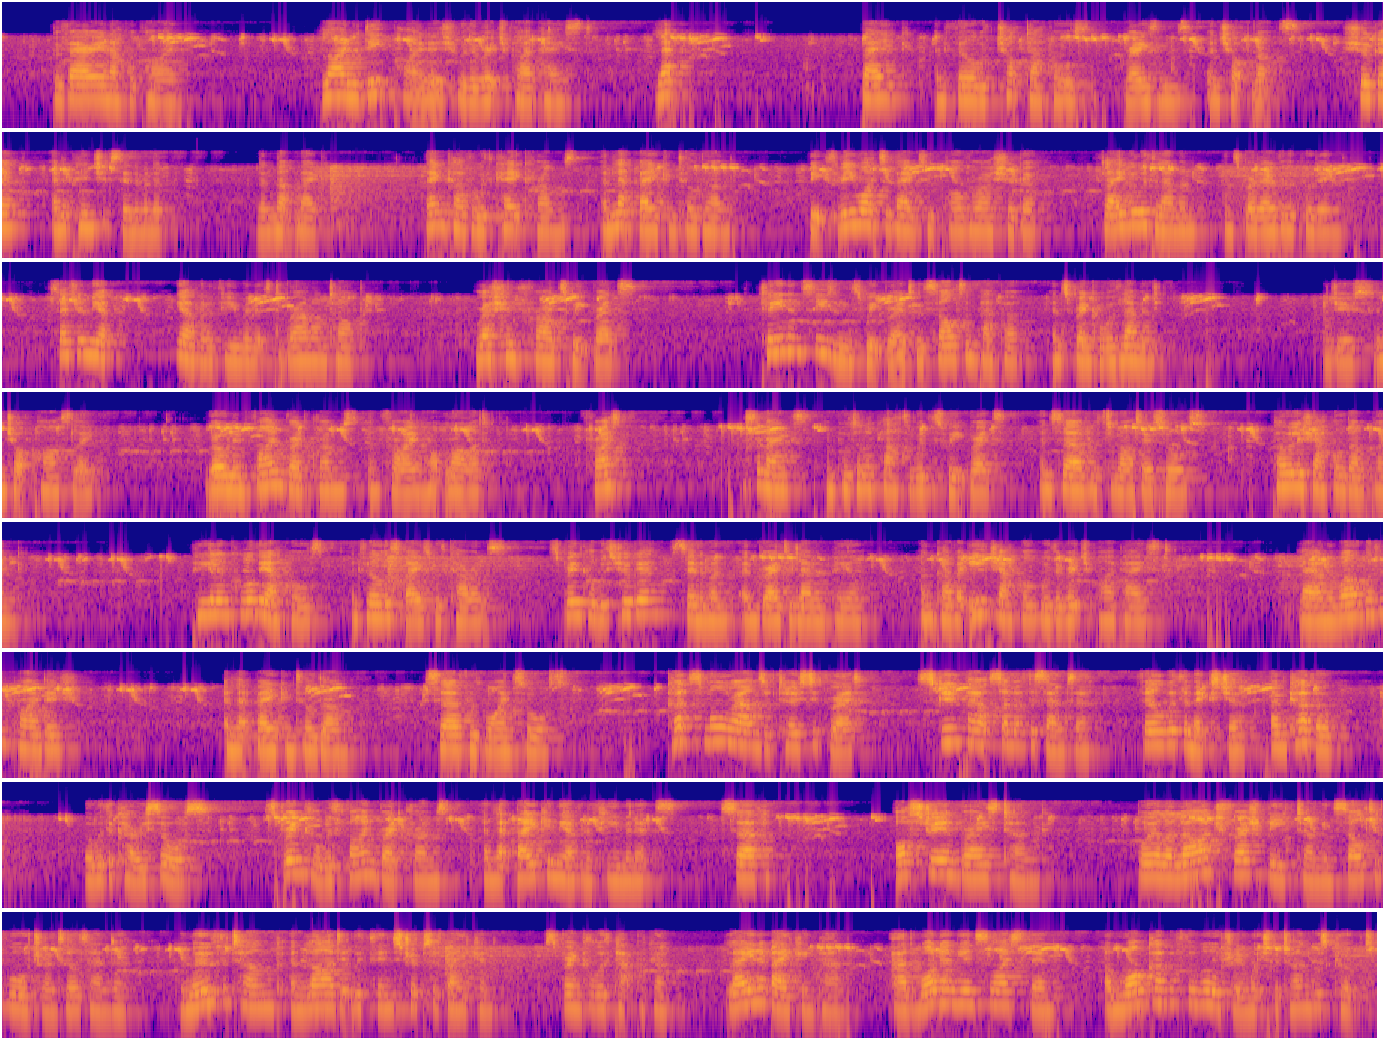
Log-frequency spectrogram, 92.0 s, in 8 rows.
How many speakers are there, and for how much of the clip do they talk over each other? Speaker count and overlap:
1, no overlap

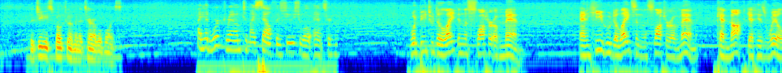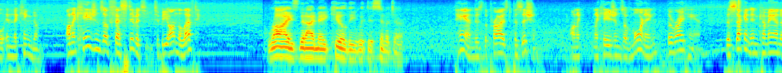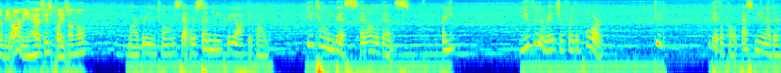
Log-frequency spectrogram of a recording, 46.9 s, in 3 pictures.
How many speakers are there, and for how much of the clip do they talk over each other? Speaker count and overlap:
3, no overlap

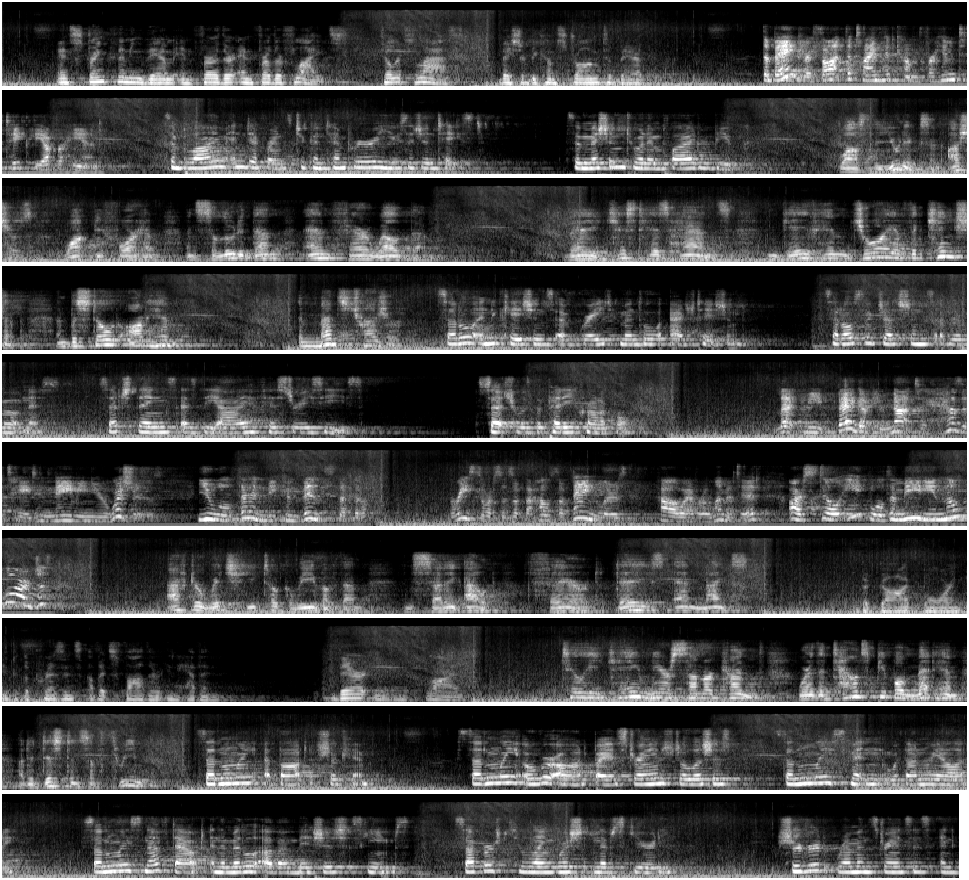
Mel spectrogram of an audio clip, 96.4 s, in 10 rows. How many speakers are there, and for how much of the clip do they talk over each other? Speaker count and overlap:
4, no overlap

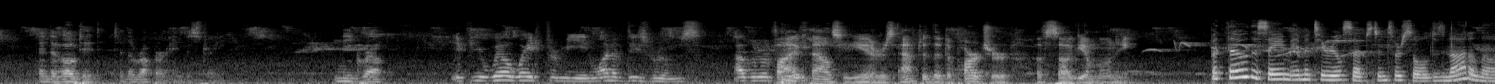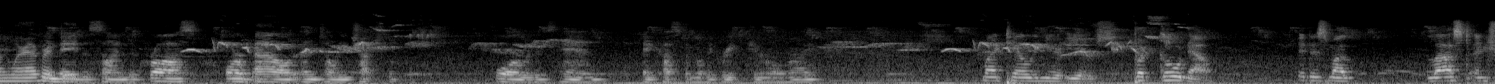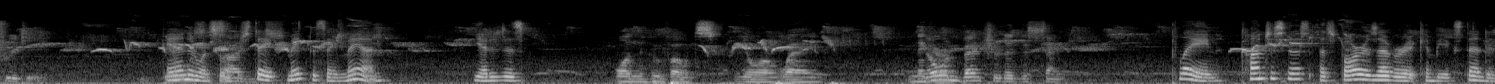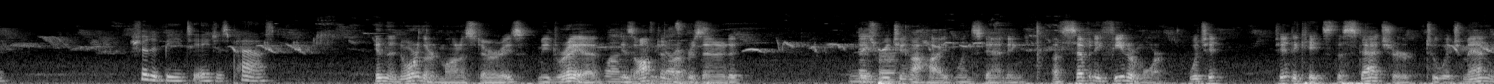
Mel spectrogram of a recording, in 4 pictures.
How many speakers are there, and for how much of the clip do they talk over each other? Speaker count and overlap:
5, about 7%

